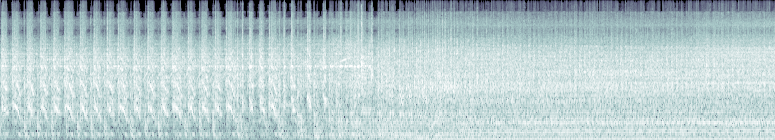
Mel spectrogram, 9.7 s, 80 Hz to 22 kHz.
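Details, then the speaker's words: Bobcat 773 skid steer diesel that died while driving, after replacing the in-tank fuel pickup with check valve and bushing and priming air out: several seconds of cranking, then it catches and settles into a steady even idle; fixed. "On the last segment, you heard, got her up and running."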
